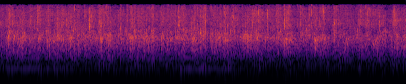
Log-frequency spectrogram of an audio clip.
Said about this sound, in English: Church, I want you to give these folks that lifted up their hands a big hand clap today.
